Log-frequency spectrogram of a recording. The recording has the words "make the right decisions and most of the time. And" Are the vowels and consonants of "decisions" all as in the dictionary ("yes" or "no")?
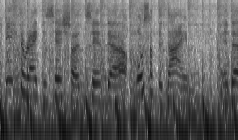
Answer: no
